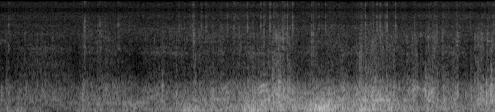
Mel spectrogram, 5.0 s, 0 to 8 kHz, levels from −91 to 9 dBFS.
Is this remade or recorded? recorded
